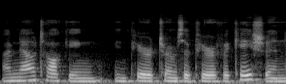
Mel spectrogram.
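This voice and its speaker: Soft-spoken, a woman with a very deep, low pitch and a dark, mellow tone talks at a moderate pace with ordinary pitch variation. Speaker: meditation teacher. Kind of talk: dharma talk. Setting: meditation hall with audience.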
